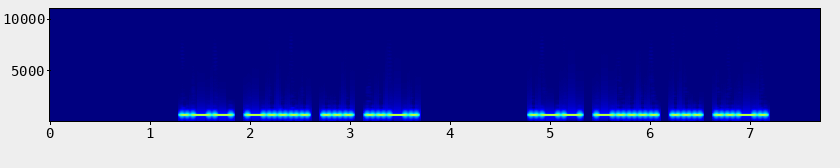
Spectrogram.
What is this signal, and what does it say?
Morse code, heard as a keyed tone, about 22 wpm, 700 Hz. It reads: W6SF W6SF
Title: USA Call Signs - 4 Characters - Repeated 3x - 22wpm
